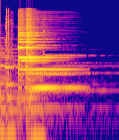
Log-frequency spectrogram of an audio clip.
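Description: A bright bell-like ding about a third of a second in, ringing on and fading away over about a second and a half, as the background jingle music stops.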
